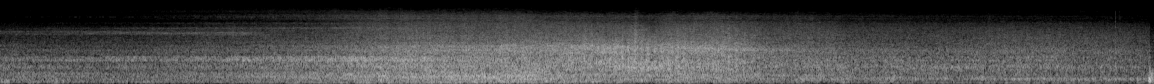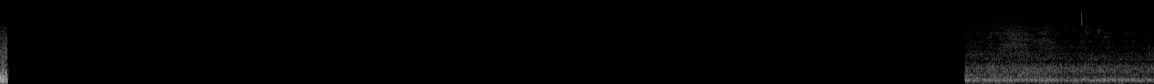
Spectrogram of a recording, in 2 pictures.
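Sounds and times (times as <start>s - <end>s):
train wheels rushing on rail: 0.0s - 11.6s.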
